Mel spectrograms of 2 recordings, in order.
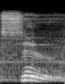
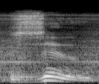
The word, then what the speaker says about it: zoo: the one word Zoo you're almost pronouncing that like Sue but Zoo make sure you you vibrate the Z consonant sound there Zoo three as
